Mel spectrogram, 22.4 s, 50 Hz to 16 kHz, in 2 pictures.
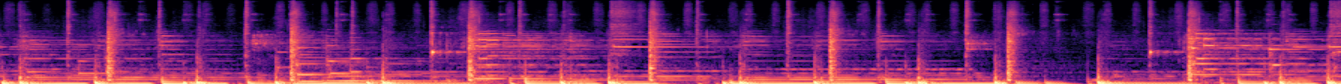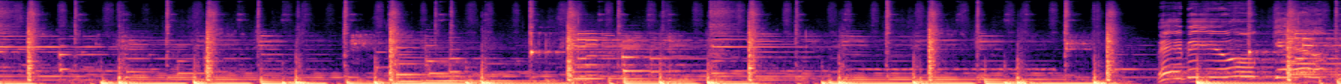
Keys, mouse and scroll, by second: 0.4 s, 1.1-9.3 drag, 10.8 alt+scroll up 1, 11.8 click, 12.4 ctrl+d, 14.1 click, 16.6 s, 17.4-18.9 drag, 18.9 v, 19.7-20.0 alt+scroll up 1, 20.6 click, 21.9-22.3 drag.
